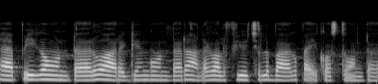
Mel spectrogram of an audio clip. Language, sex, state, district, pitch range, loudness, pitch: Telugu, female, Andhra Pradesh, Srikakulam, 200-210 Hz, -18 LUFS, 205 Hz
